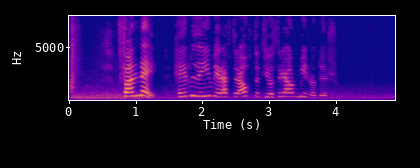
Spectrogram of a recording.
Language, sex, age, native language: Icelandic, female, 18-19, Icelandic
